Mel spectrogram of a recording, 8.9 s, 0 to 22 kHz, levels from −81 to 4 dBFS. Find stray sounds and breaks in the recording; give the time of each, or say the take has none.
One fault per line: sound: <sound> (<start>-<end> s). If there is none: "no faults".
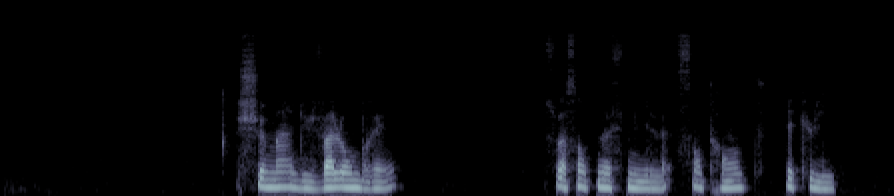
no faults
